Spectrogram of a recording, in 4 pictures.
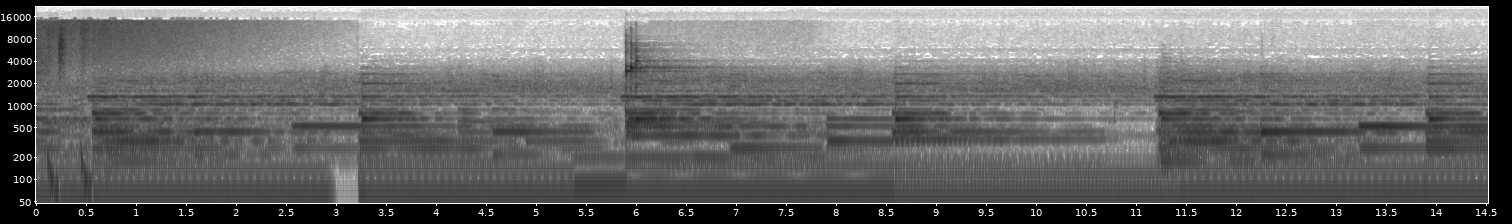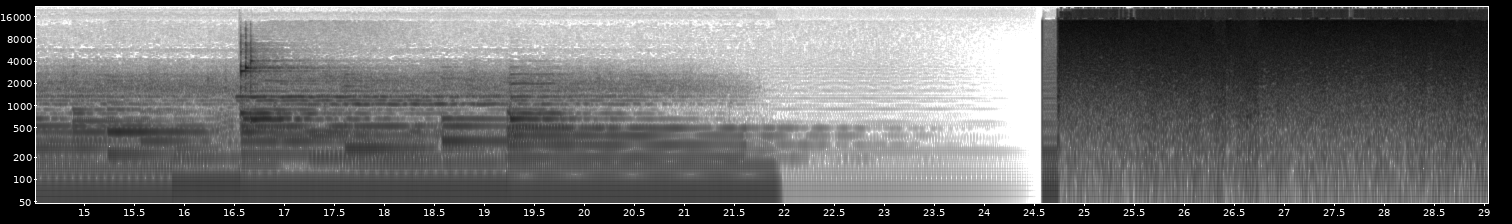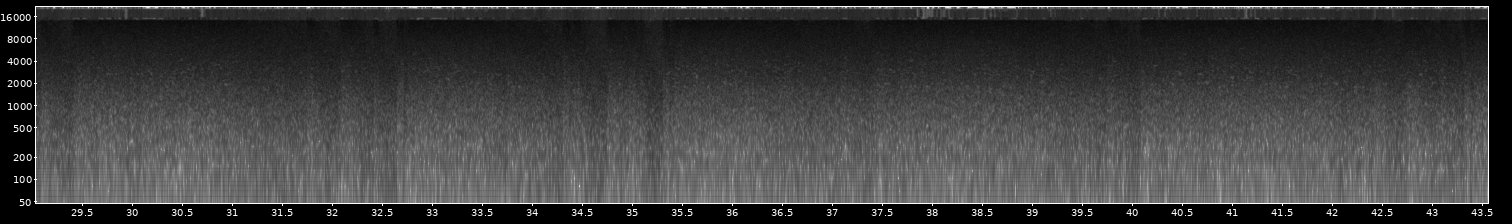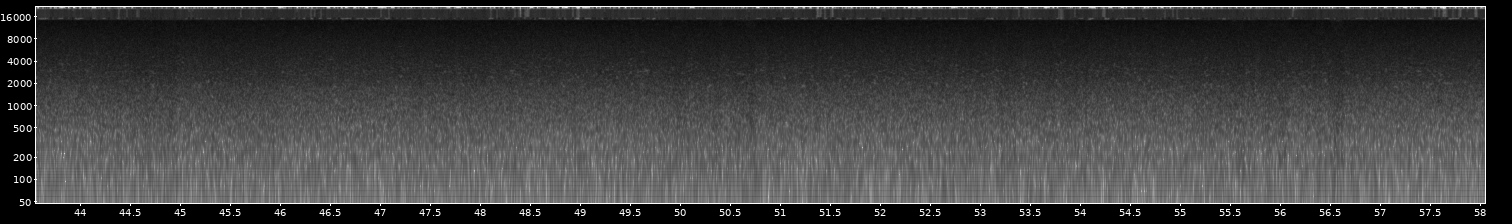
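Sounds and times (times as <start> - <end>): steady hiss: 24.6 - 58.0.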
